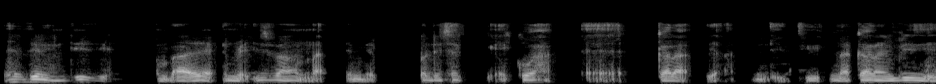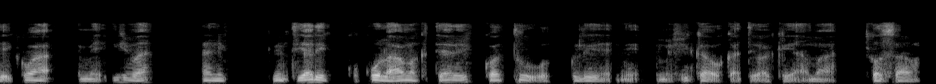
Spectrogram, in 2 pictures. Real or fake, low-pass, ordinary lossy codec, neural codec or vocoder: real; 7.2 kHz; AAC, 32 kbps; none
